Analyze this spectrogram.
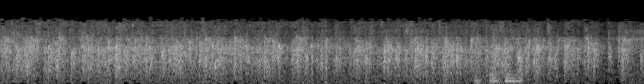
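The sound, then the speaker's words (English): Sustained applause from an audience for Governor Rendell after his keynote address, a dense, steady patter of many hands clapping at an even loudness for several seconds, with a faint voice surfacing briefly near the end. “I think we should give the governor another round of applause for his leadership and his vision.”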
